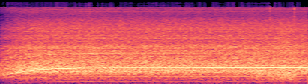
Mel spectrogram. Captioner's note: Secadora zumbando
